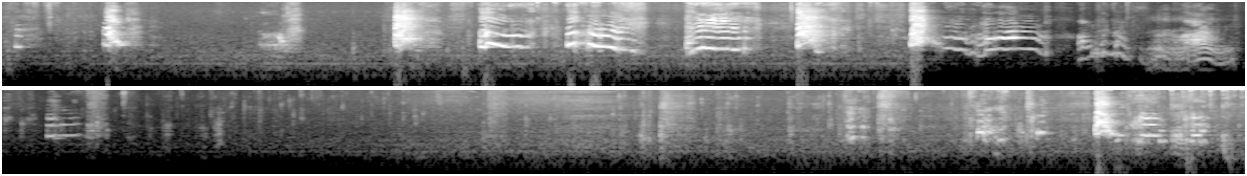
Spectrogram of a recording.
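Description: A small dog whines and yelps close by.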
